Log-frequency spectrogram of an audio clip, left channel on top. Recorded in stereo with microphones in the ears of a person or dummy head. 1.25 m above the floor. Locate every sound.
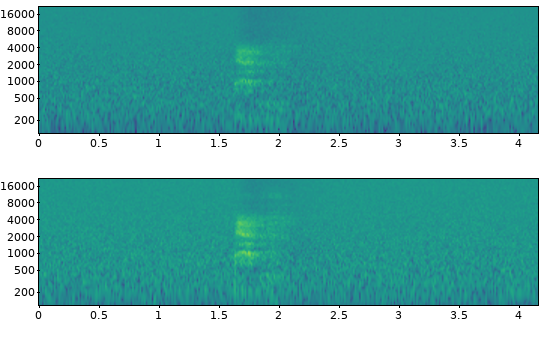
1.6 s whispering: 15° right (ahead or behind), 1.2 m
